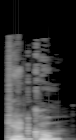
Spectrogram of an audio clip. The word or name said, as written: cand.comm.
